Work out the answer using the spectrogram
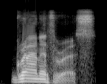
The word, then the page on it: graniferous: British English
